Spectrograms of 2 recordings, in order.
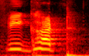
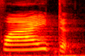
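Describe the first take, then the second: First: A 'gh' sound is heard before the final t. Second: The 'gh' is silent, with an 'eye' vowel. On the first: The speaker calls it wrong. "But ये क्या है guys, गलत है।" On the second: The speaker calls it right. "जी H जो है हमेशा silent रहता है।"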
